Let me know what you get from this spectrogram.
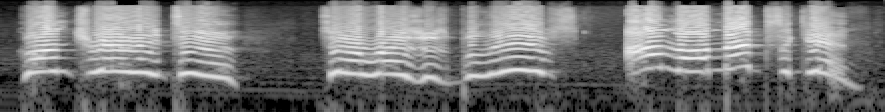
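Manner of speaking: high, loud-edged cartoonish voice, switching between English and Spanish; high, exclaiming put-on voice; put-on character voice. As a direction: play a cocky character in a high strained voice. Holds the put-on voice.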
